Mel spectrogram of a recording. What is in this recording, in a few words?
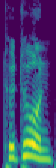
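"tutun" nominative, Archi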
